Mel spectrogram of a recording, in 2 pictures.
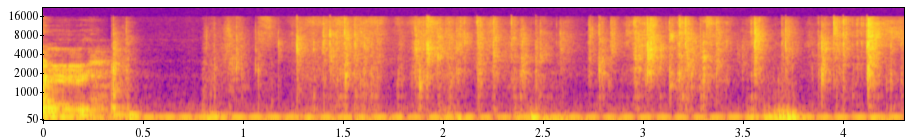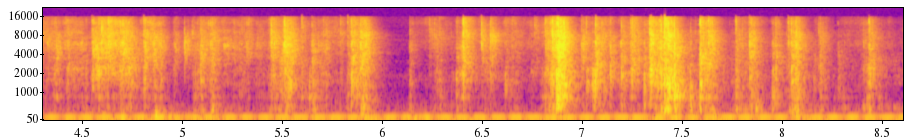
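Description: Foil wrapper of a Panini football card pack being torn open and crinkled by hand: a run of faint crackles, a little louder near the end.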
